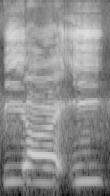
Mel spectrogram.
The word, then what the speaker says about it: Brzezinski: It's spelled Zbigniew, Zbigniew, and Brzezinski, Brezinski.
